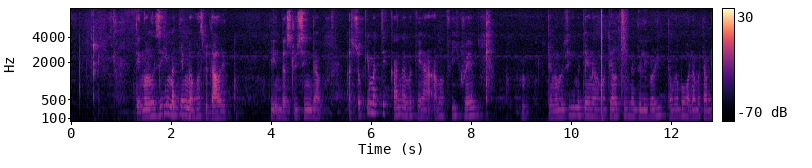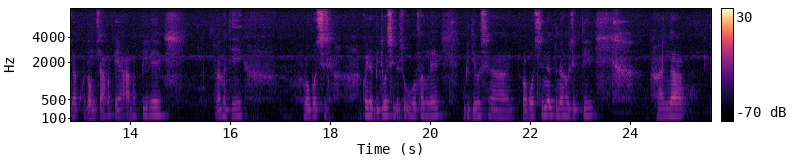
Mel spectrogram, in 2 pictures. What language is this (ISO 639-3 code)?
mni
